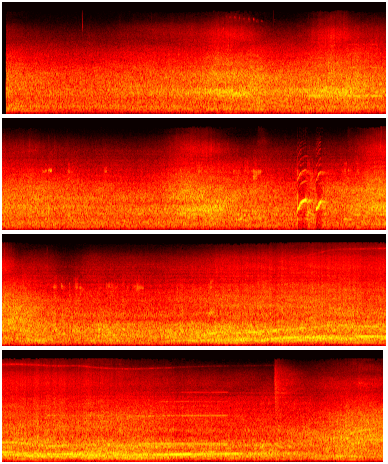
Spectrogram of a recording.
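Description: Ladder tender fire truck leaving on a call, over steady street traffic. A short rising siren chirp sounds about halfway through, then the truck's engine pitch climbs and holds as it drives away.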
